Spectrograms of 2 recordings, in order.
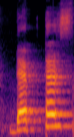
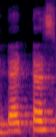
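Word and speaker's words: debtors: डेटर्स और क्रेडिटर्स में ये ब है ना साइलेंट होता है डेप्ट्स नहीं बो बोलते डेटर्स बोलते हैं ठीक है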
